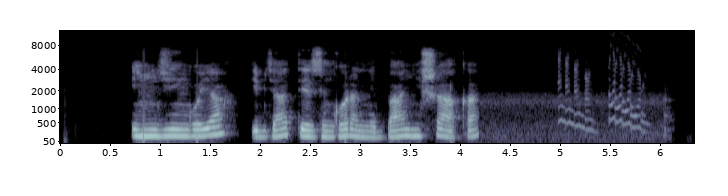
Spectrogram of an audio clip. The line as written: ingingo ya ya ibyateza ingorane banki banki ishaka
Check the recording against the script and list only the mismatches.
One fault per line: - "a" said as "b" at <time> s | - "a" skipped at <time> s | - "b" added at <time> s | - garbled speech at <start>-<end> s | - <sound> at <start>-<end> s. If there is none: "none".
- "ya" skipped at 1.6 s
- "banki" skipped at 3.6 s
- chirp at 5.0-6.0 s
